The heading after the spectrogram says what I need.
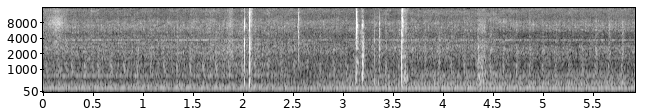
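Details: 1999 Chevy S10 2.2 with 5-speed, engine previously rebuilt and always stuttered. Rough idle broken by sharp, deep metallic bottom-end knocks: rod knock.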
